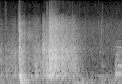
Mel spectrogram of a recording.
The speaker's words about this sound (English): Mary, next time don't slam the door so hard.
